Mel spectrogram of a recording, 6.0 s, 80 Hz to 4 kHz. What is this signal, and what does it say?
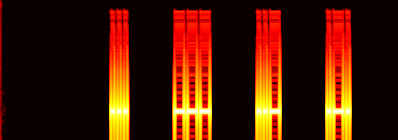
Morse code, heard as a keyed tone, about 25 wpm, spaced as for 10 wpm, 550 Hz. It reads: SOUR
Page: news headlines in morse code at 10 wpm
